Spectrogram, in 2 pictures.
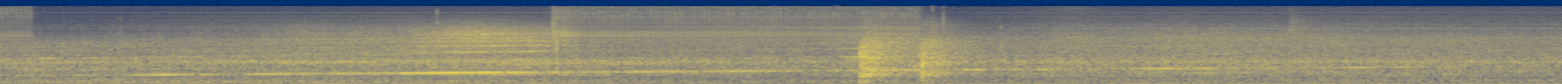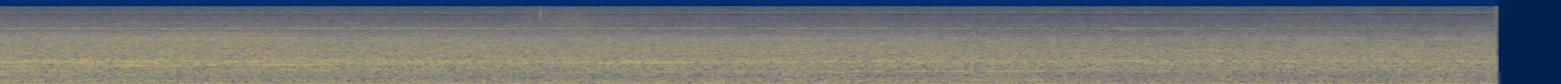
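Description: Trenitalia Minuetto multiple unit accelerating away: a motor whine rising steadily in pitch over the first several seconds over a steady rumble, with two sharp knocks a little over four seconds in. The sound cuts off abruptly near the end.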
